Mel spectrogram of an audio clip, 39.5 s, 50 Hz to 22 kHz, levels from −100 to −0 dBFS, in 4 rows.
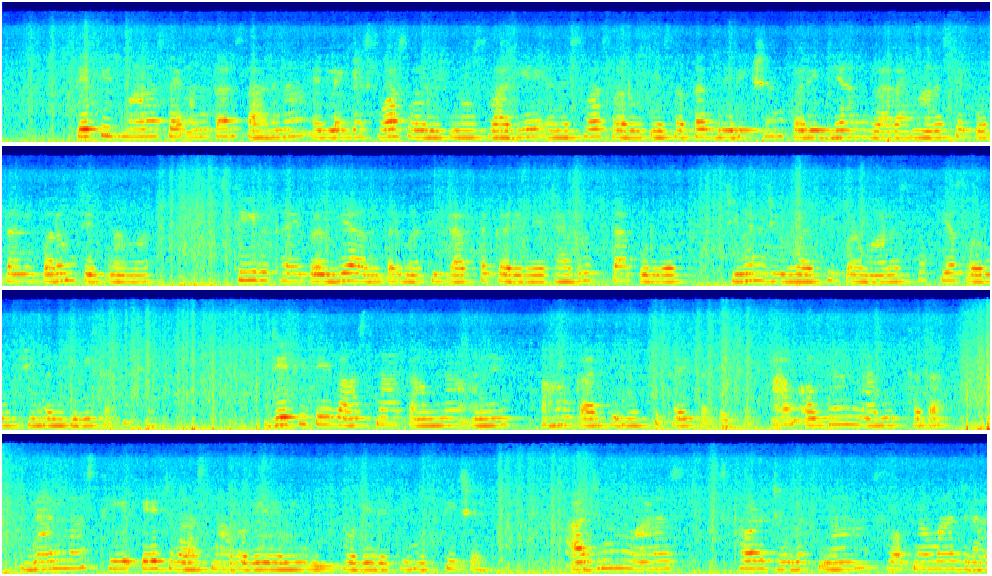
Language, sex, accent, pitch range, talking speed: Gujarati, female, native, 190-210 Hz, 45 wpm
